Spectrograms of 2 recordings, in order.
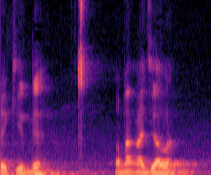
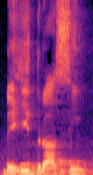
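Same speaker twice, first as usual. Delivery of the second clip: usual speaking voice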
